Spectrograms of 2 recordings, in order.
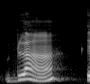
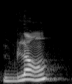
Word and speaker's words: blaa: Incidentally, Bla is spelt B-L-A-A.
